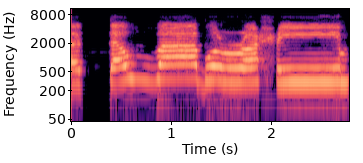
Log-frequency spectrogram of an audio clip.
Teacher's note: اپنے ہونٹوں کو اچھے سے گول کرنا ہے، لیکن جیسے ہی ہم زبر ادا کریں گے تو ہمیں اپنا منہ کھولنا ہے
